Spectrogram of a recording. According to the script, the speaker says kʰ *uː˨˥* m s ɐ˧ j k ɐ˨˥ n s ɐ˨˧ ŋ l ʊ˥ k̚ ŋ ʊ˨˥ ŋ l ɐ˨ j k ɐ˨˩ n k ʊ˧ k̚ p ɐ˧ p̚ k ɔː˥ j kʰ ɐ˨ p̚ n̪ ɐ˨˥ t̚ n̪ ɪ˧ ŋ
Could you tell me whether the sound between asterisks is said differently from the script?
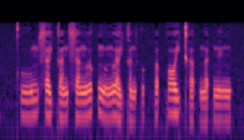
no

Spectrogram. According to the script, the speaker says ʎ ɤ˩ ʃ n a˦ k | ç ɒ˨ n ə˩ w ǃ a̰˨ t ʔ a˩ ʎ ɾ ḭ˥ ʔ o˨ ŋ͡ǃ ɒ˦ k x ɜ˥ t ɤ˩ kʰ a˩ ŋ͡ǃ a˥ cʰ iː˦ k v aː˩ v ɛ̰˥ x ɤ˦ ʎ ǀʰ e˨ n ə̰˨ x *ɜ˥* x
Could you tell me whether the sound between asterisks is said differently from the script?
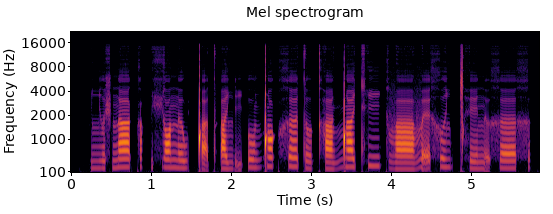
no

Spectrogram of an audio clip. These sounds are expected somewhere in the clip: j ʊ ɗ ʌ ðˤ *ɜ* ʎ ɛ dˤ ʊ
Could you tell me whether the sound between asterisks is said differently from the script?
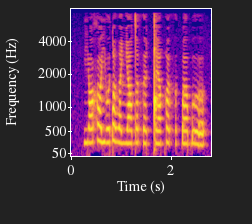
no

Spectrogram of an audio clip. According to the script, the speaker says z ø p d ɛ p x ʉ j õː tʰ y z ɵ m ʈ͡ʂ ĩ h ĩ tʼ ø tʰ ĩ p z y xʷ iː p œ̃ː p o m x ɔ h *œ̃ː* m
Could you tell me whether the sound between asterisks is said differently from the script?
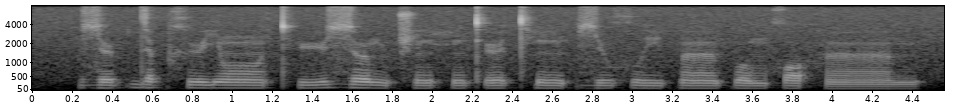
no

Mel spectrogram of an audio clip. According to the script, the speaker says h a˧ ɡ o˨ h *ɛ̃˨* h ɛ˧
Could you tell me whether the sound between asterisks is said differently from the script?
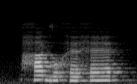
yes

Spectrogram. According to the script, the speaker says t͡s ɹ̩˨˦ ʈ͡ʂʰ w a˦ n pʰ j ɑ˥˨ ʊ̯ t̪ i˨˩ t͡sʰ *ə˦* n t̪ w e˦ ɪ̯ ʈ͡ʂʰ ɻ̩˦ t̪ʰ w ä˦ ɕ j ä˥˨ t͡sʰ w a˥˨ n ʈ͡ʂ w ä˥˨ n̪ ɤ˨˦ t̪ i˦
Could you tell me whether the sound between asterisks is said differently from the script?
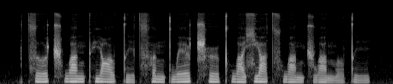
yes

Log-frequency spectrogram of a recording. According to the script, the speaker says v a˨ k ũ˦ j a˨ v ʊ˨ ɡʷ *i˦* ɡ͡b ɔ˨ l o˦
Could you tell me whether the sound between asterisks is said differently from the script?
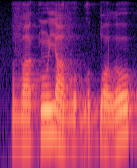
yes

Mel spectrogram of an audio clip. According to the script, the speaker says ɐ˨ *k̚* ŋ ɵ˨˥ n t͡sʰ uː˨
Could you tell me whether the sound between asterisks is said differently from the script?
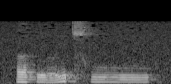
no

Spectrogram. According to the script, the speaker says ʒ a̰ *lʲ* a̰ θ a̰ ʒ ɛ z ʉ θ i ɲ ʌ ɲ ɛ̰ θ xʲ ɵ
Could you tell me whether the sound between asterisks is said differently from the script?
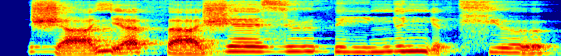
no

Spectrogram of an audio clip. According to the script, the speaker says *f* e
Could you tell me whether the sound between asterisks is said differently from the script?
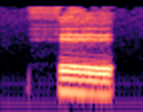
yes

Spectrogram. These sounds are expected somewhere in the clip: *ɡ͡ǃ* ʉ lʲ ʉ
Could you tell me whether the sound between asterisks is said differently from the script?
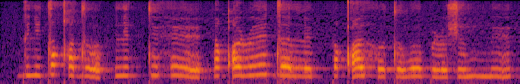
yes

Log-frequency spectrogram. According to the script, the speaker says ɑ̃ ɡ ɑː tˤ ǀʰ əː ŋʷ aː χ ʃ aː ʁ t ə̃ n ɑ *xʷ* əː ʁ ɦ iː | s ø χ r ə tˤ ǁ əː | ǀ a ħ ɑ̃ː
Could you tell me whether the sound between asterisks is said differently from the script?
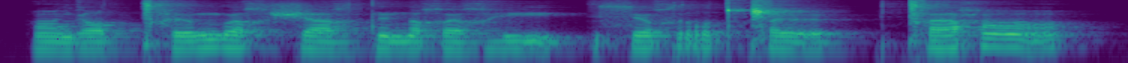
yes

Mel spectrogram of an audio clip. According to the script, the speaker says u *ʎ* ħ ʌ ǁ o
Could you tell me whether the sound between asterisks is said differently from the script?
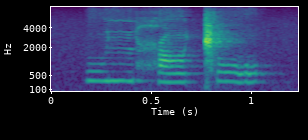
yes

